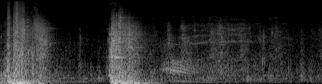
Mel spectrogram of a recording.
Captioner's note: groaning softly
